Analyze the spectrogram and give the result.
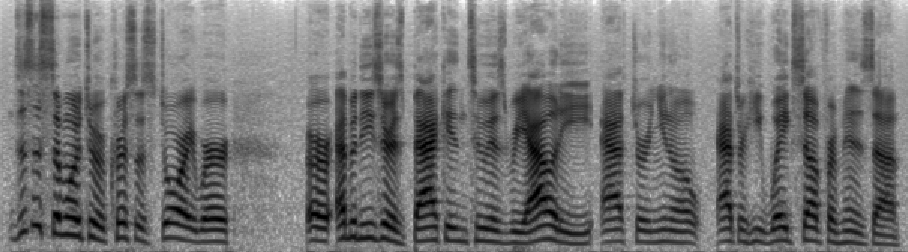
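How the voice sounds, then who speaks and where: A man's voice: high voice, pushed and bright, smooth. A man giving a casual, enthusiastic recap of a film, laughing easily between restarts. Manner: enthusiastic, giggly, with frequent restarts. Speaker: film review vlogger.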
